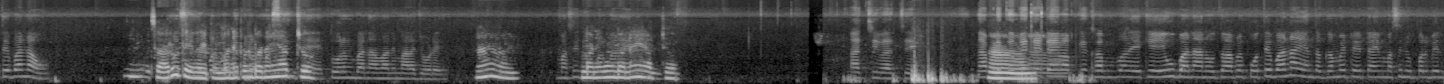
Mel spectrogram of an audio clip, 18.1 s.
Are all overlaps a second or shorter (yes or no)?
no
